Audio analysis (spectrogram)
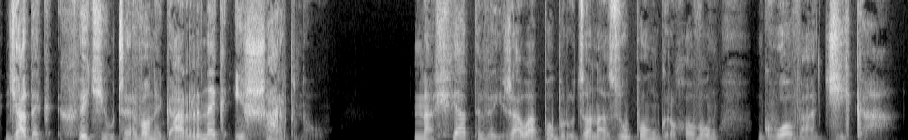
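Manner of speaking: ordinary delivery, nothing marked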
